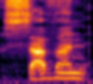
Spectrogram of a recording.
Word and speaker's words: Scheveningen: authorities and taken to the federal prison of Scheveningen and then Vought. Okay, I know I pronounced that wrong.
